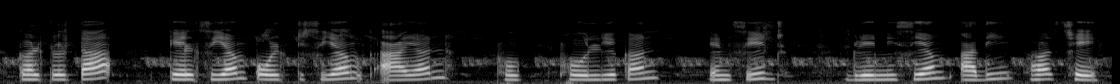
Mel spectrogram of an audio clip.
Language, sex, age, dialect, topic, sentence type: Magahi, female, 31-35, Northeastern/Surjapuri, agriculture, statement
